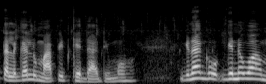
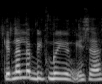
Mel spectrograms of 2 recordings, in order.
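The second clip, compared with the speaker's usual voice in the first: ordinary talk, nothing marked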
